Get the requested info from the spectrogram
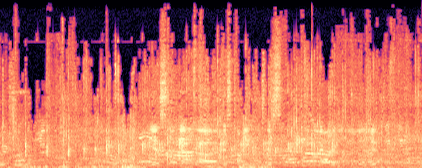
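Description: Several voices calling and talking across an open rugby pitch, players and onlookers shouting at a distance, with scattered clicks and low rumbles from handling of the microphone.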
